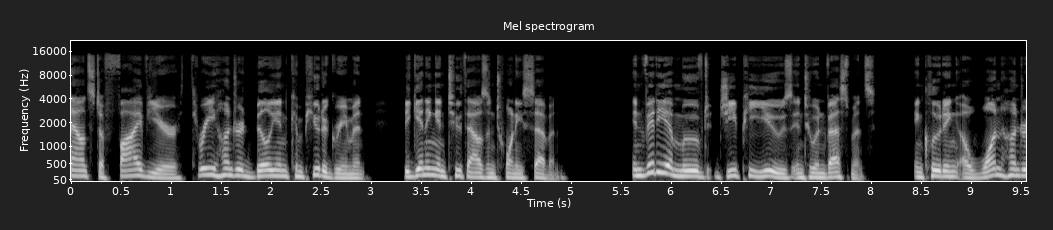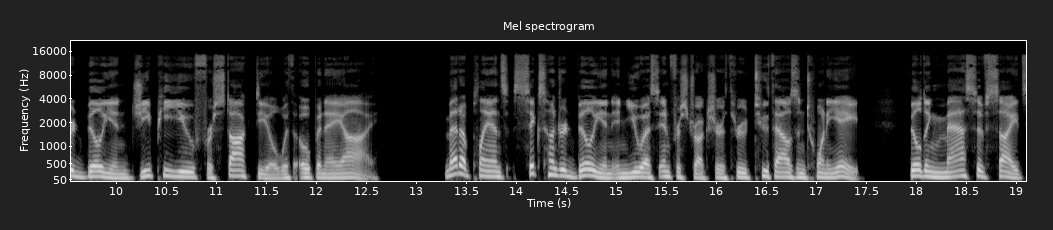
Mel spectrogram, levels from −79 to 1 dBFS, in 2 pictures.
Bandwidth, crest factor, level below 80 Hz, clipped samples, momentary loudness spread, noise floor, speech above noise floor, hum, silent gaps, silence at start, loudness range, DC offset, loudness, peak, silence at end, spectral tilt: 15 kHz; 14 dB; -50 dBFS; under 0.1%; 6 LU; under -90 dBFS; over 72 dB; none; none; 0 s; 2 LU; under 0.1%; -19 LUFS; -4 dBFS; 0 s; -6 dB/octave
